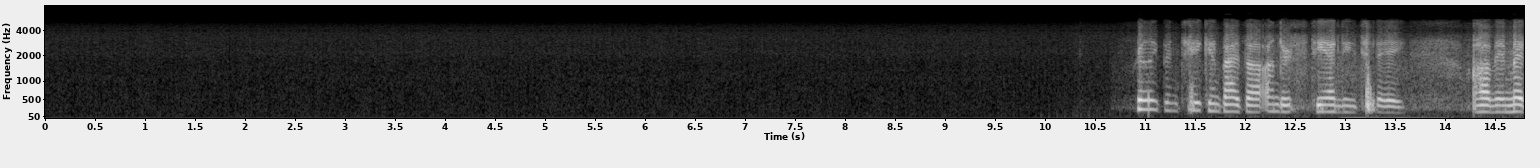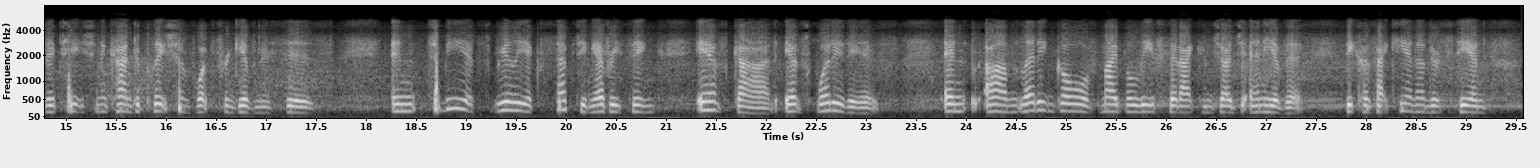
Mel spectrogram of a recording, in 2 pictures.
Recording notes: ACIM Daily Conference Call.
